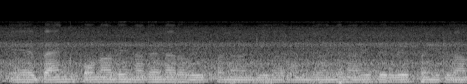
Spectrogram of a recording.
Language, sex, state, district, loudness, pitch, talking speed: Tamil, male, Tamil Nadu, Kanyakumari, -18 LUFS, 110 Hz, 190 wpm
